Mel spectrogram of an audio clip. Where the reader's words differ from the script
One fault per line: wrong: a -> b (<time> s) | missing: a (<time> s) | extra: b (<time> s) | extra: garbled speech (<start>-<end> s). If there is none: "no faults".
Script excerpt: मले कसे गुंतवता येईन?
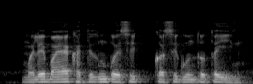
extra: माया खात्यातून पैसे (0.5 s)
